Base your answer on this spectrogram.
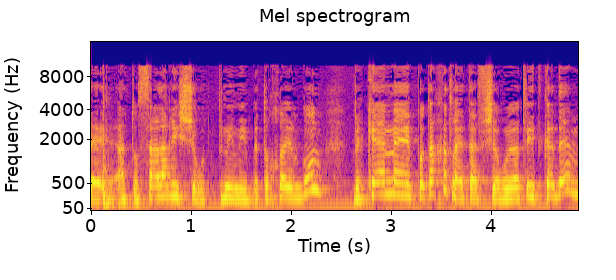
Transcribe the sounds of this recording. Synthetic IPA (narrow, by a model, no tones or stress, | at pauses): eato̞salaʁiʃutpnimibe̞to̞χaiʁɡun | vekenepotaχatlaetaefʃaʁujo̞tleitkade̞m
